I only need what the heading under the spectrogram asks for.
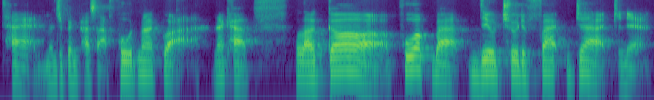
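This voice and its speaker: A man's voice: mid-range voice, measured pace, vocal fry. A man with a Thai accent coaching a student in a speaking class. He gives friendly feedback with many fillers and polite particles.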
